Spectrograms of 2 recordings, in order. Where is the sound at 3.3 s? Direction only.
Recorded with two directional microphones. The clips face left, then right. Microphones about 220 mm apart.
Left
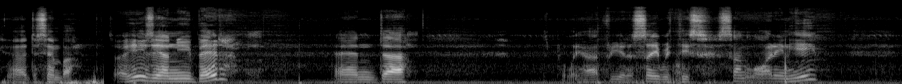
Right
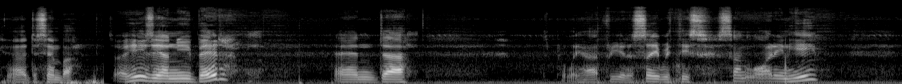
15° right (ahead or behind).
